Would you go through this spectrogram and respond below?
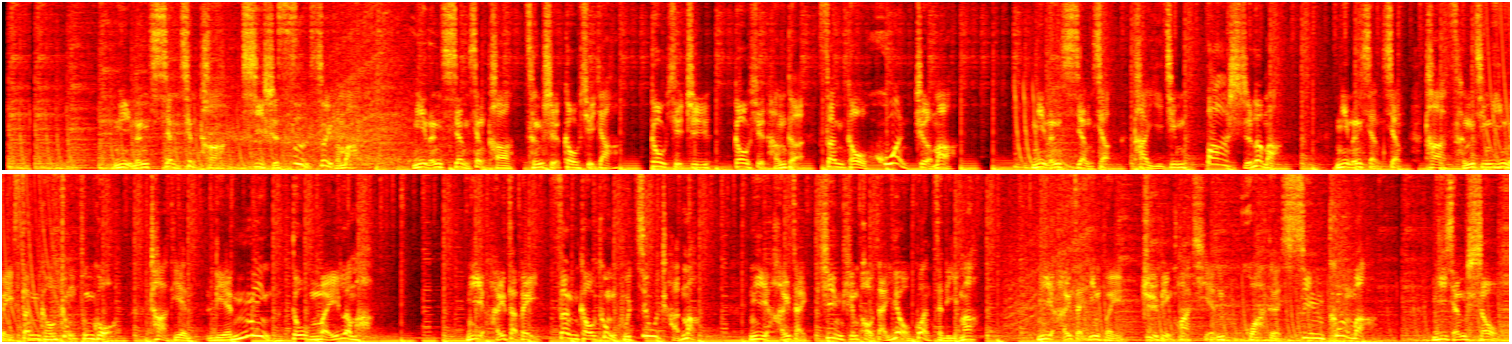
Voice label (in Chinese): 男 电购类; 大力丸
